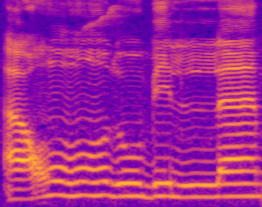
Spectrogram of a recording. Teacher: Karena lafaz Allah di sini didahului harokat kasrah. Jadi bacaannya tarkik agak tipis, jangan dibaca terlalu tebal. Tafkhimnya juga jangan terlalu tebal.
